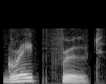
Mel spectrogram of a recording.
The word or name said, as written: grapefruit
